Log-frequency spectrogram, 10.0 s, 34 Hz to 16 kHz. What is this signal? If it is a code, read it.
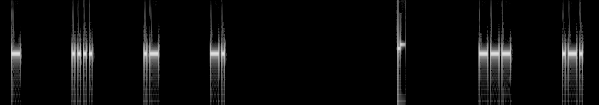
Morse code, heard as a keyed tone, about 25 wpm, spaced as for 9 wpm, 700 Hz. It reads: THAN OR
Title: 6x Character Spacing - Top 100 Words - 25wpm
